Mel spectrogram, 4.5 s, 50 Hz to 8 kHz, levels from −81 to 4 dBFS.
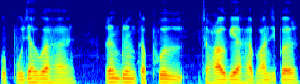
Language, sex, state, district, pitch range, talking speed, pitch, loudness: Hindi, male, Jharkhand, Palamu, 105-125 Hz, 175 wpm, 115 Hz, -19 LUFS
